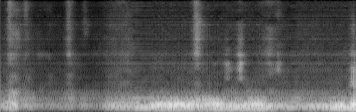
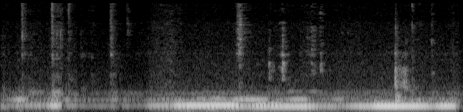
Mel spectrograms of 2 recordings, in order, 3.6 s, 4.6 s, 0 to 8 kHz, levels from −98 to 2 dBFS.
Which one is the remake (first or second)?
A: first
